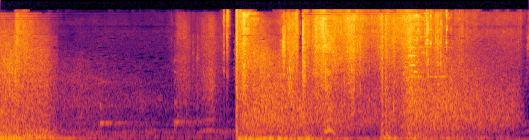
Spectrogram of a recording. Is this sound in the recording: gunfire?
yes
